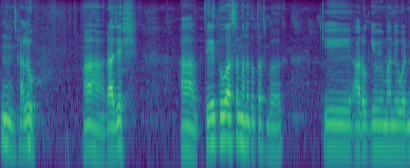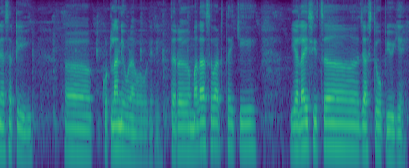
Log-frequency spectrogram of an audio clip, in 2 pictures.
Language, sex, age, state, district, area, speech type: Marathi, male, 45-60, Maharashtra, Satara, urban, spontaneous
